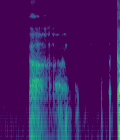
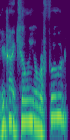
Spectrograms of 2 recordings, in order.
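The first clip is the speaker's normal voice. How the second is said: higher-pitched incredulous question; mock disbelief; 9 semitones higher than usual. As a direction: imitate a kid who can't believe it. Teen's disbelief in retold quarrel.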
